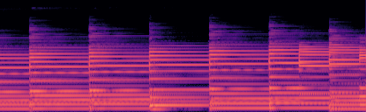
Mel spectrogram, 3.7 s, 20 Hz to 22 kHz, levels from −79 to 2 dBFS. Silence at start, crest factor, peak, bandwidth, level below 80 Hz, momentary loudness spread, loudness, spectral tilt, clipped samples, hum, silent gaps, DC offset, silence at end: 0 s; 16 dB; -4 dBFS; 17 kHz; -68 dBFS; 3 LU; -18 LUFS; -4 dB/octave; under 0.1%; none; none; under 0.1%; 0 s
